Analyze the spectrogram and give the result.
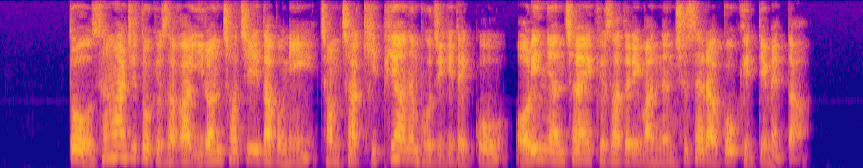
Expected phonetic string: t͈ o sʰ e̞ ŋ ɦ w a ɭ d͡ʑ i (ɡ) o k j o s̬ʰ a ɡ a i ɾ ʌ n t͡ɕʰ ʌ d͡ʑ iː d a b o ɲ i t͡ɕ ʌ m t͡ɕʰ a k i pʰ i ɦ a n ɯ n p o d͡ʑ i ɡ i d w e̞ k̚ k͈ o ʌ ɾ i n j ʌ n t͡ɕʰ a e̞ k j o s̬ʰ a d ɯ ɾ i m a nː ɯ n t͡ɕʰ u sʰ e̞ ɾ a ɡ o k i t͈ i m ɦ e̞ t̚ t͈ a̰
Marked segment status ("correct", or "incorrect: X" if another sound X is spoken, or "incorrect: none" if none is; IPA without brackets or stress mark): incorrect: d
